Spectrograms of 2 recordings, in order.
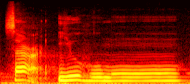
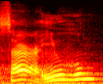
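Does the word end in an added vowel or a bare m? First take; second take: added vowel; bare m. First: The word ends with an extra u vowel. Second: The word ends on a closed m sound. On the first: "silah yakni menyambungkan mim jamak dengan huruf mat" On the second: "Jika dibaca sukun"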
